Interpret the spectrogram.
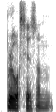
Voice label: "bruxism", American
